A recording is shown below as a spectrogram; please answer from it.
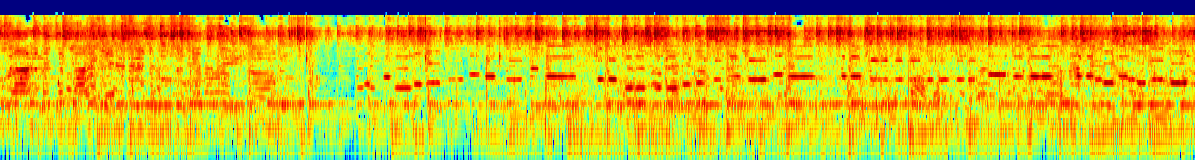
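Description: Live folk music: a nylon-string acoustic guitar strummed, with a singing voice in the first few seconds. From about four seconds in, a clarinet takes over with a melody of held notes.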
